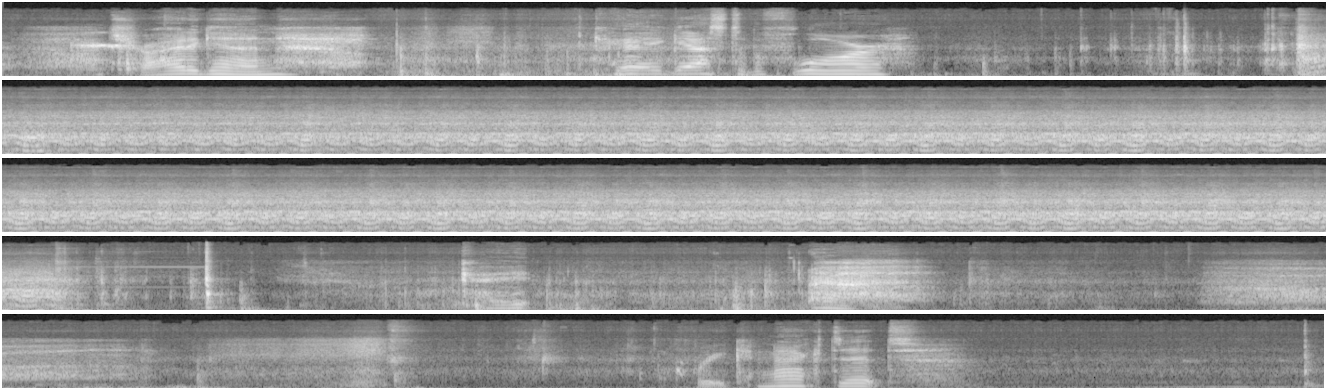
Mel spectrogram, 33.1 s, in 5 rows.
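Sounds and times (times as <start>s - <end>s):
engine cranking by starter: 6.4s - 20.9s.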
